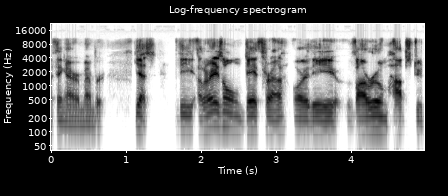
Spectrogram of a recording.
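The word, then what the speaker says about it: raison d'être: It's pronounced raison d'etre. I got a D in French. That's the only thing I remember. Yes, the raison d'etre, or the Warum habst du das, in German,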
